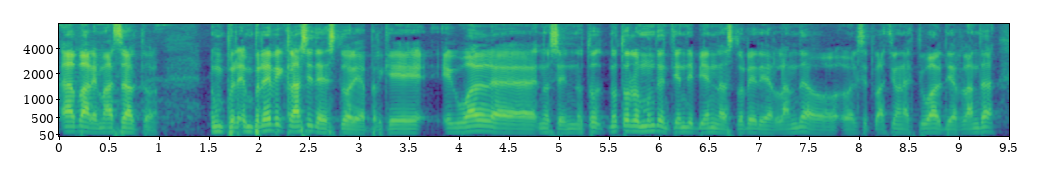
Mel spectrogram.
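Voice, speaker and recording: A man from Ireland, a farmer, giving a conference talk in a language that is not his own, halting and searching for words. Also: on the low side, a little mellow. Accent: Irish. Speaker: farmer and panel speaker.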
